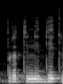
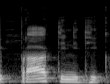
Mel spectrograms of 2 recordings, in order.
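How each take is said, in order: First: प्रतिनिधिक with a short pra at the start; प्रतिनिधिक said short, pra not lengthened; wrong form shown. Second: प्रातिनिधिक with a long praa at the start; correct form shown. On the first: Teacher showing students the wrong form प्रतिनिधिक, short pra. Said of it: "प्रतिनिधिक नहीं". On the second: Teacher giving students the correct प्रातिनिधिक, long praa. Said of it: "प्रातिनिधिक होता है". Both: Shown as a demonstration.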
